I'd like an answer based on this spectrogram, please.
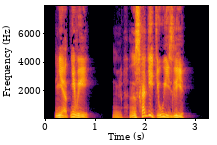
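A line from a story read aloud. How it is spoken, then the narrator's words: Barked. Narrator (Russian): гаркнул Фадж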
